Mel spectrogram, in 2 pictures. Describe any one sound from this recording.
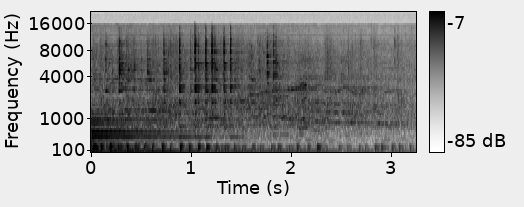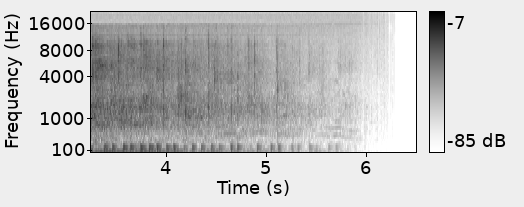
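Hand drums beat a quick, steady rhythm that fades away.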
